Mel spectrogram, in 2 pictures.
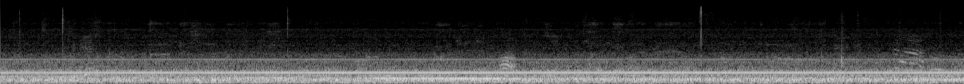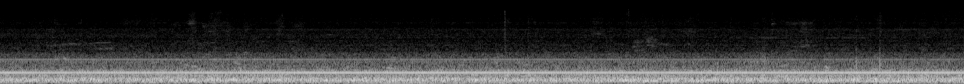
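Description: A jet engine hums and whines steadily while an airliner taxis.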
